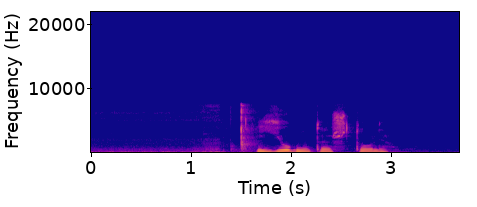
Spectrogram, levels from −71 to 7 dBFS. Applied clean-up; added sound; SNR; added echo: none; Fire; 15 dB; none.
